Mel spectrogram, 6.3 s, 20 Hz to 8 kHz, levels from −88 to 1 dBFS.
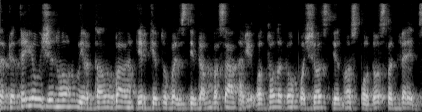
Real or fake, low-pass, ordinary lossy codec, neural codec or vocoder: fake; 7.2 kHz; MP3, 48 kbps; codec, 16 kHz, 4.8 kbps, FACodec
